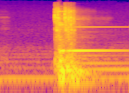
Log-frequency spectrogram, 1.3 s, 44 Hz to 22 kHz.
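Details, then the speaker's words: Gottlieb 1974 Big Shot pinball machine chime unit after adding rubber pads on the bottom: single clean bell strike with long pure decay, no metallic clack; fixed. "No clack. Nothing but chimes ringing."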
